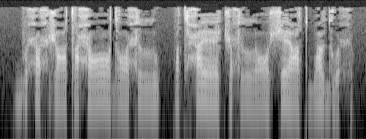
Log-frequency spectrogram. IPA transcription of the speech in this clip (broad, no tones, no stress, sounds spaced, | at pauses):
b u ħ ɔ ħ ʒ ɔː tˤ e ħ ɔː d ɔː ħ lː u pː ø tˤ ħ ɛː t͡ʃ o ħ lː ɔː ʃ ɛː tˤ b u d u ħ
